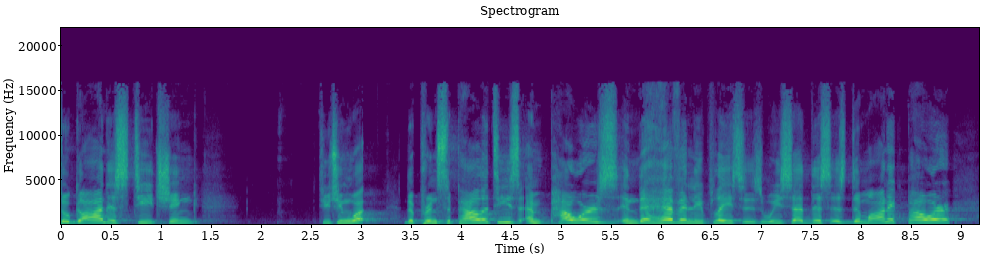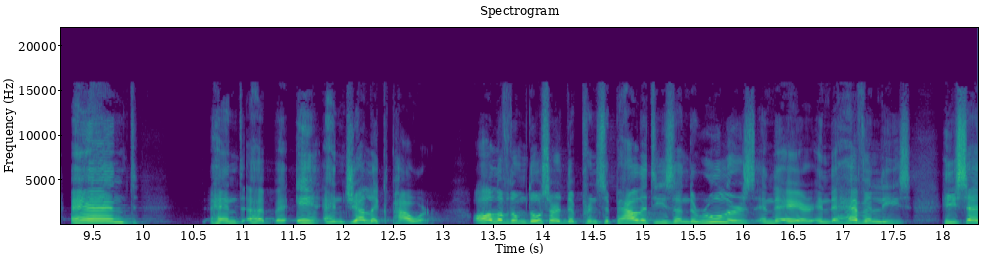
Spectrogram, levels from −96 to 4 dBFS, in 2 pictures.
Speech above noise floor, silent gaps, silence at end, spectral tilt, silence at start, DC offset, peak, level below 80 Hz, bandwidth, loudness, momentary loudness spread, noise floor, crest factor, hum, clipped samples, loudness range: 50 dB; none; 0 s; -3.5 dB/octave; 0 s; under 0.1%; -6 dBFS; -66 dBFS; 16 kHz; -25 LUFS; 11 LU; -75 dBFS; 18 dB; none; under 0.1%; 5 LU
